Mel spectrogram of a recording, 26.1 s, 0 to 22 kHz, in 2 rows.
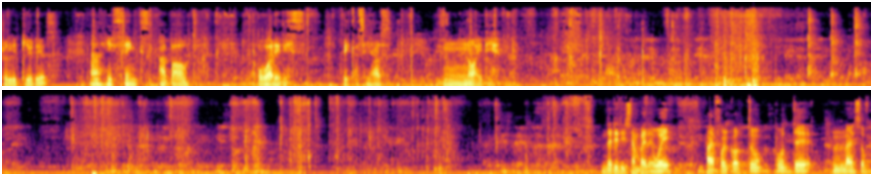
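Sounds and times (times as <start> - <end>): wrapping paper crinkling: 0.0 - 12.0, 14.0 - 22.8.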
